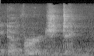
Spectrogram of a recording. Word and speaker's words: diverged: And also, you forgot to pronounce the final D at the end of a simple past. Like two roads diverge, there needed to be a D sound. They diverged. And this kind of a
